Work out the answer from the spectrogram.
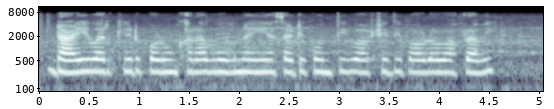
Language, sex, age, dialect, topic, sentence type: Marathi, female, 18-24, Northern Konkan, agriculture, question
